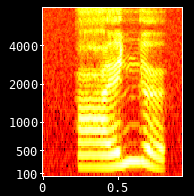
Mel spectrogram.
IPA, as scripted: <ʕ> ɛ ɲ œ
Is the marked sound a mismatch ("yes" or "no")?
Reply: no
